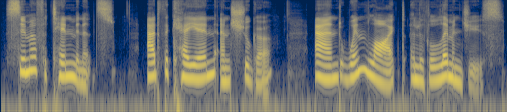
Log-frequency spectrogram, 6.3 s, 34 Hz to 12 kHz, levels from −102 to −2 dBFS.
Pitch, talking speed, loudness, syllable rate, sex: 205 Hz, 150 wpm, -20 LUFS, 4.9 syllables/s, female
